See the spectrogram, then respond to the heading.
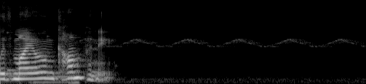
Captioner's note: car alarm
